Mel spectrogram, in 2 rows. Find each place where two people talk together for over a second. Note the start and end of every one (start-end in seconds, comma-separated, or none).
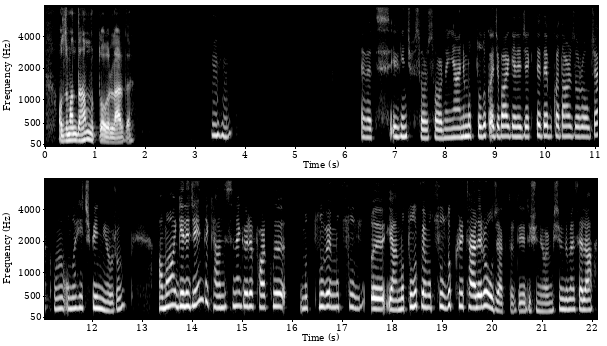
none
